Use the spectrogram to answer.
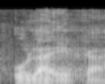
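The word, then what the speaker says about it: أولئك: Ini bacanya apa ini? Ulaika.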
